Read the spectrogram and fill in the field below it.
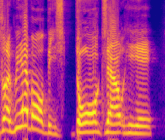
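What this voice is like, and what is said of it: Put-on Boston accent. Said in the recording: “the guy talked like this the whole time ... it's more Boston than anything. But that's what he sounded like.”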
